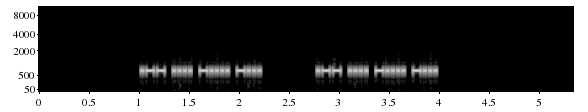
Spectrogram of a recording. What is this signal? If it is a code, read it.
Morse code, heard as a keyed tone, about 41 wpm, 700 Hz. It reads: WH6B WH6B
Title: USA Call Signs - 4 Characters - Repeated 2x - 45wpm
